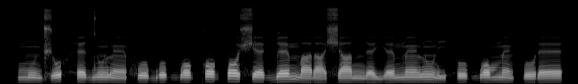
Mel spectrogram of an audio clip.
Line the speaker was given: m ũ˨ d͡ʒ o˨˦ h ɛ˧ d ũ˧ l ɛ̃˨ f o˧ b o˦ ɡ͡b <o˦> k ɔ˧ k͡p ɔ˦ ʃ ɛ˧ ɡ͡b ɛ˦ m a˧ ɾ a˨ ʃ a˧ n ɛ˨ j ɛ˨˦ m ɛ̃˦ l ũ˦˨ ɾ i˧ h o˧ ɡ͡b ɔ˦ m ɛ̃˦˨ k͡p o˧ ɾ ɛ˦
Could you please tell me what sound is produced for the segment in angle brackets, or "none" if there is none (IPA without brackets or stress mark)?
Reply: ɔ˦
